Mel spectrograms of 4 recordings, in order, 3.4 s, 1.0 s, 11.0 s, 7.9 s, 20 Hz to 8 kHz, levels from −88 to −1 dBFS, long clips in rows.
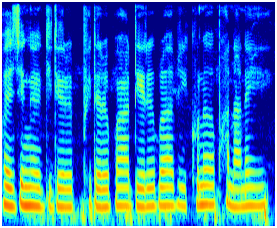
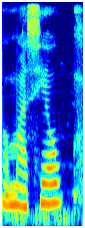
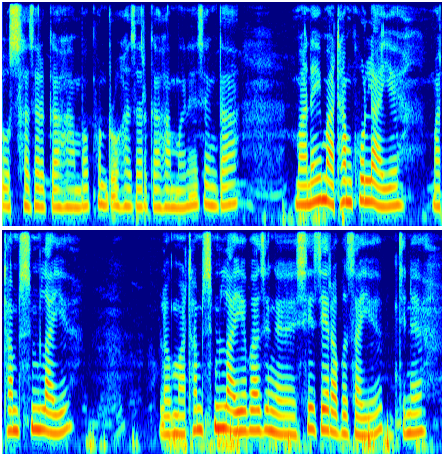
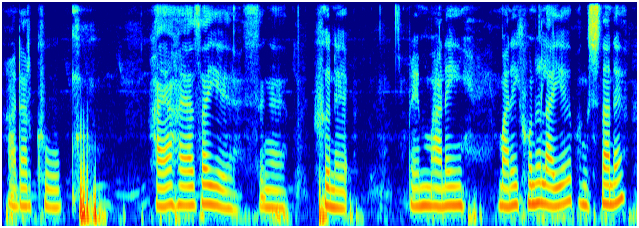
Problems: background sounds at intervals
